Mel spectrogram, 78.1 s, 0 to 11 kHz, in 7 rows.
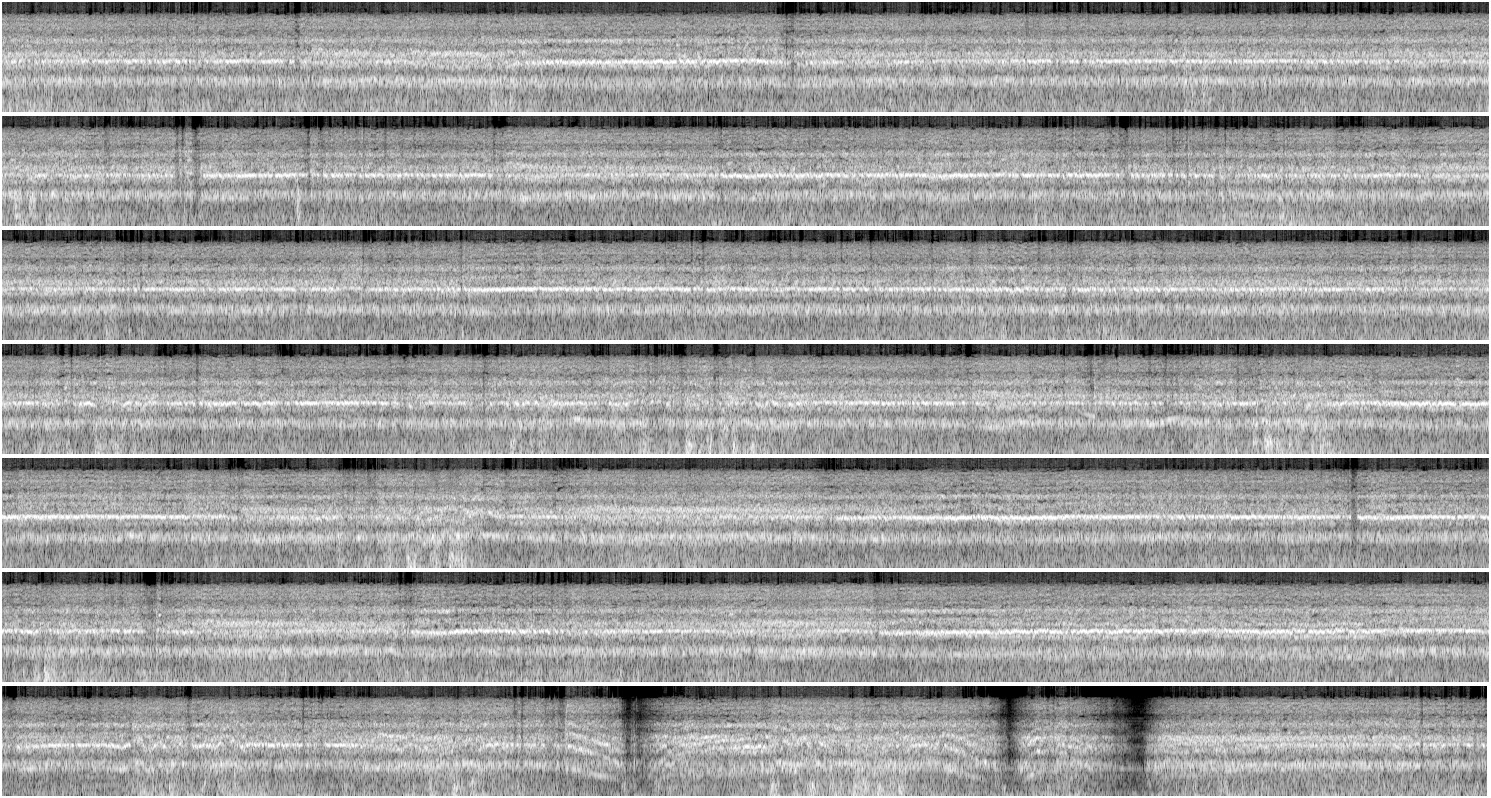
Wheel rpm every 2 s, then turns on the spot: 240, 230, 220, 220, 230, 230, 230, 230, 230, 230, 230, 230, 230, 230, 240, 230, 230, 230, 230, 230, 230, 230, 220, 230, 240, 220, 220, 230, 230, 230, 230, 220, 210, 220, 230, 190, 180, 100, 200.
none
